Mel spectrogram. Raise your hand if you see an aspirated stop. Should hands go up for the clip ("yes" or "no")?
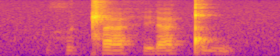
no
